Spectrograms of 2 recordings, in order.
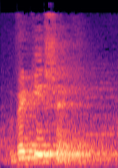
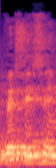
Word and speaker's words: vacation: ठीक है, और एक वर्ड जो हम लोग यूज करते हैं, वेकेशन, VACATION, वेकेशन, वैसेशन नहीं, VACA क, यहां पर क।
